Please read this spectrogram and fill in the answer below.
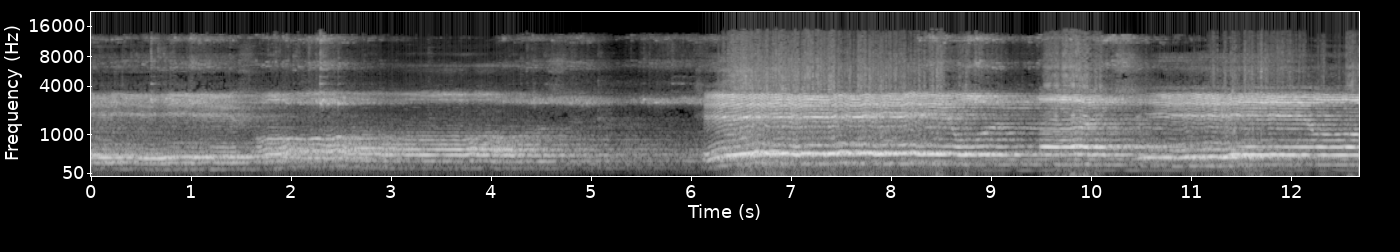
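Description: Greek Orthodox Byzantine chant: a male voice sings long, slowly ornamented held notes and fades low around five seconds in. About six seconds in, a louder voice comes in with an upward swoop and carries the chant on in long held notes.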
